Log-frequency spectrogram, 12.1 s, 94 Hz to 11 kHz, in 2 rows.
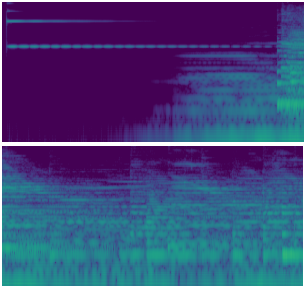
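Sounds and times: small bell ringing: 0:00.1 - 0:03.6.

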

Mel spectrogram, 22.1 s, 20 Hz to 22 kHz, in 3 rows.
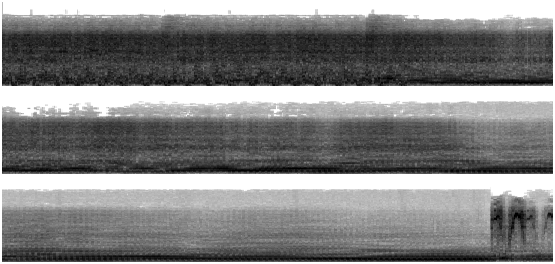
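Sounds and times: heavy metal distorted guitar chords: 0:00.0 - 0:22.0.

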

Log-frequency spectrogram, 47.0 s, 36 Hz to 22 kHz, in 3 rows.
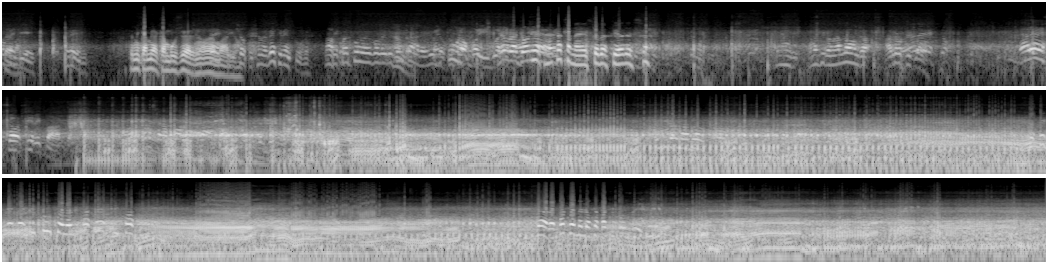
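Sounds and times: dirt bike engines running: 0:01.9 - 0:46.9.

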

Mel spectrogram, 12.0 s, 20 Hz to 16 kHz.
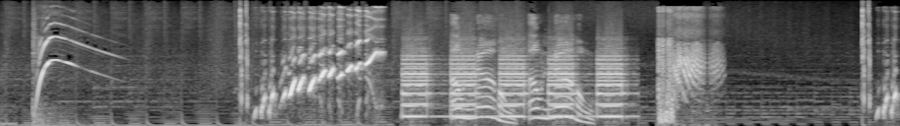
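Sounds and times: quiet background music: 0:00.0 - 0:12.0
falling whistle: 0:00.5 - 0:01.7
short rising blips: 0:04.8 - 0:08.5.

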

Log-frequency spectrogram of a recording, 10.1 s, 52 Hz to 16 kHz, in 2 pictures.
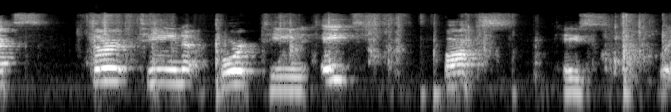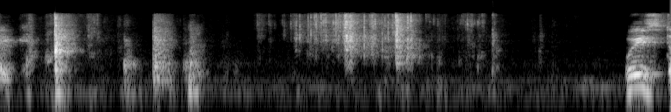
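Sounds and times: wrapper crinkling and tearing: 0:07.0 - 0:08.8.

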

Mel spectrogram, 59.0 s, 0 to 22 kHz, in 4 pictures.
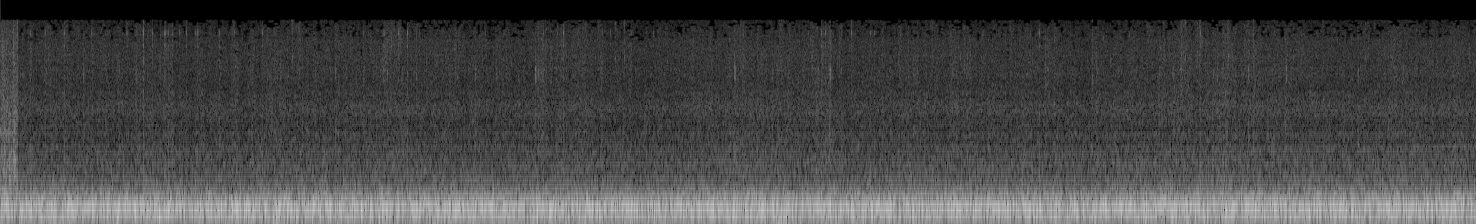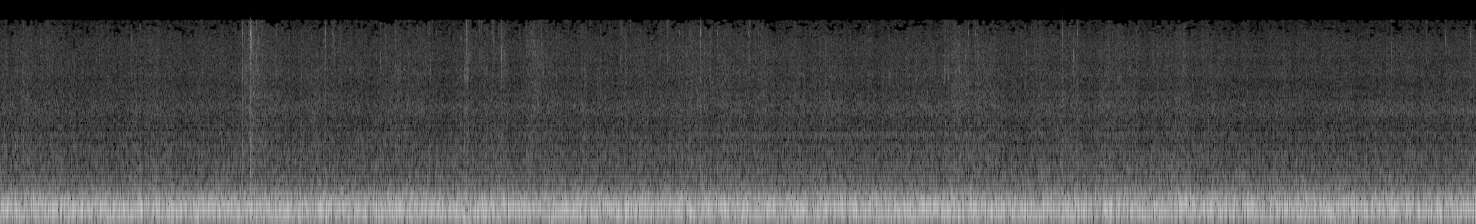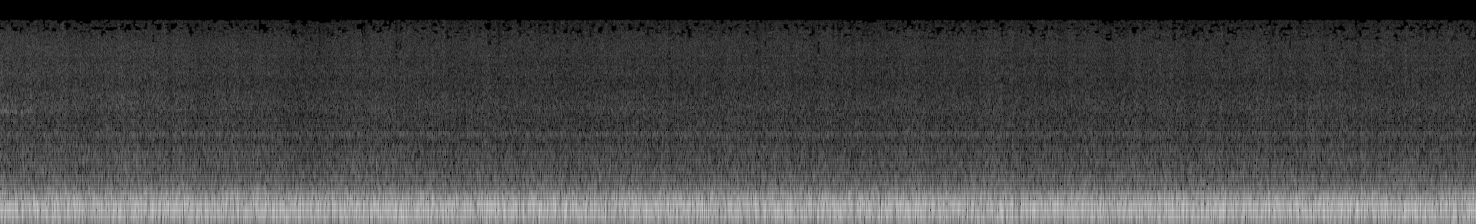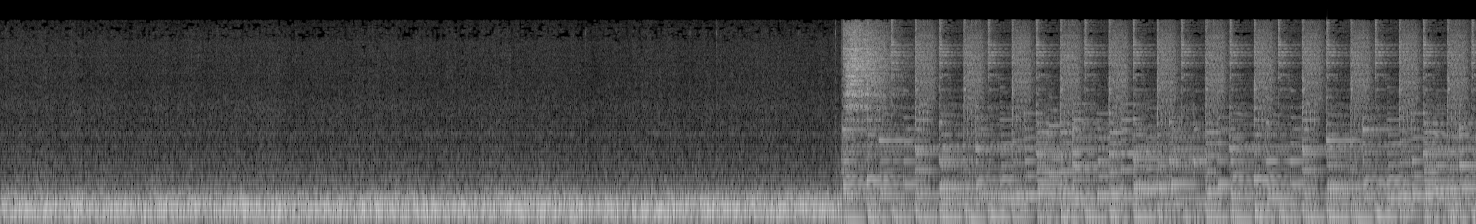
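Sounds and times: jet engines at takeoff inside cabin: 0:00.0 - 0:52.7.

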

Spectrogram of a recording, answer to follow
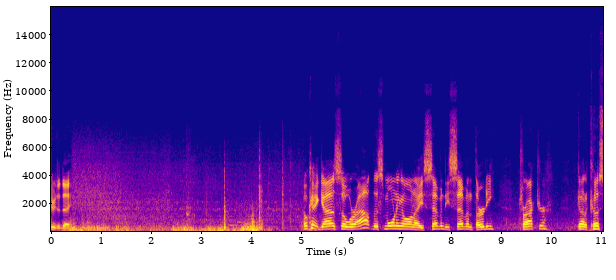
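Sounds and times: wind buffeting microphone: 0:00.0 - 0:05.7.

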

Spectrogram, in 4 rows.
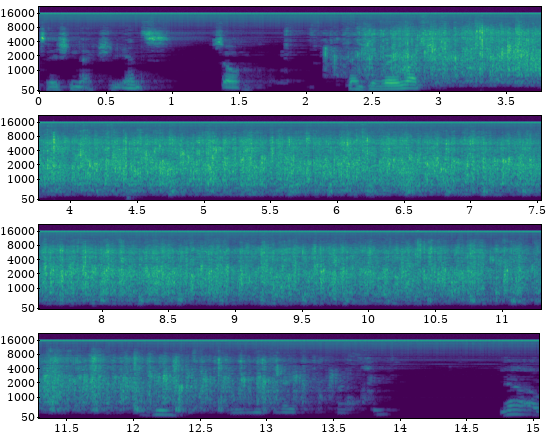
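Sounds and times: audience applauding: 0:02.2 - 0:13.8.

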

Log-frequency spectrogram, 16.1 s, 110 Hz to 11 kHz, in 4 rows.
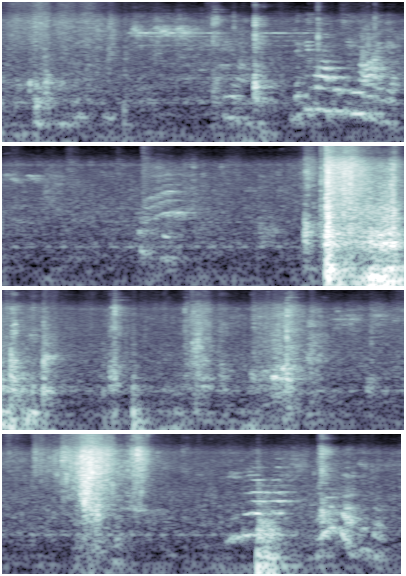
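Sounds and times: small splashes and knocks: 0:07.0 - 0:11.3, 0:12.3 - 0:13.8
plastic drum thud: 0:07.1 - 0:08.7
water gushing onto concrete: 0:12.4 - 0:13.7.

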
